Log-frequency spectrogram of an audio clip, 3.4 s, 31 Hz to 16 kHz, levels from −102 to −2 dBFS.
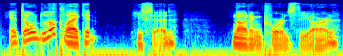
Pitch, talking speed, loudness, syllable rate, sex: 135 Hz, 190 wpm, -20 LUFS, 5.5 syllables/s, male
